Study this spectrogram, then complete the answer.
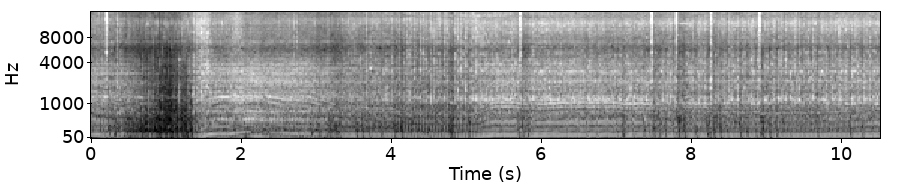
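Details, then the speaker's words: Honda BF35/BF40/BF45 outboard after a carburetor installation: a short catch at start-up, then a steady low idle burble firing evenly with no knocks or misses. It is slightly rich in the midrange. Normal healthy idle. "a little bit rich in the middle here oh that is a beautiful Idol what a great engine"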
